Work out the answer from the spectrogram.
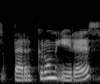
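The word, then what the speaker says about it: Bergrún Iris: Okay, so my name is Bergrun Iris, but you pronounce it really well.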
